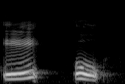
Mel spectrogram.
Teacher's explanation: जिन स्वरों के उच्चारण में मुख द्वार संव्रत की तुलना से अधिक खुलता है, क्या कहलाता है, अर्ध संव्रत कहलाता है।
